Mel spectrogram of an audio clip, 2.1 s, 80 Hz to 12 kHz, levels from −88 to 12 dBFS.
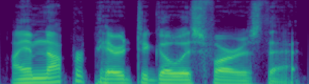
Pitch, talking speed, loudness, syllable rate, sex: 110 Hz, 290 wpm, -17 LUFS, 6.4 syllables/s, male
